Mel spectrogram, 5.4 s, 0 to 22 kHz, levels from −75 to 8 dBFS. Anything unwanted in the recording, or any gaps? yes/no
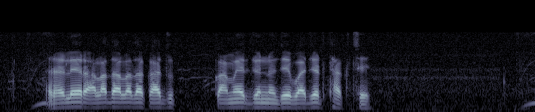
no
